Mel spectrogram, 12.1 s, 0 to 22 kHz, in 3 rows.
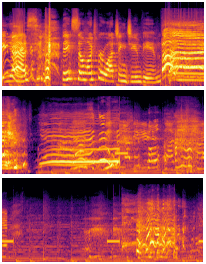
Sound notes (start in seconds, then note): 0.6 laughs; 6.3 camera beeps; 8.3 light uptempo music; 10.2 camera beeps; 10.4 all laughing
